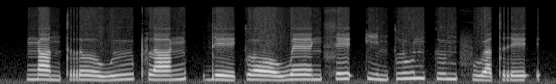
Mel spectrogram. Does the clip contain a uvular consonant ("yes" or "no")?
no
